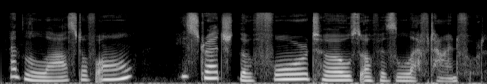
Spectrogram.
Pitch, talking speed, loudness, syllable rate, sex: 210 Hz, 160 wpm, -16 LUFS, 3.4 syllables/s, female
